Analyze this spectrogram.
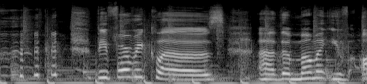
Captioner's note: laughs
